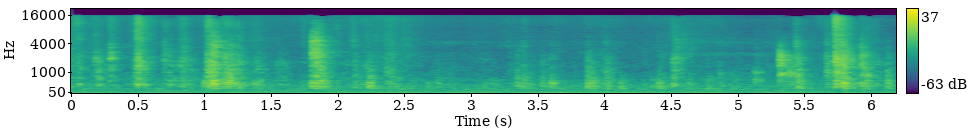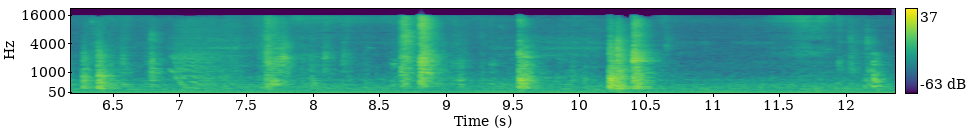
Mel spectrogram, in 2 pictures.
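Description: Irregular clicks and knocks of babies' toys on plastic high-chair trays: wooden puzzle pieces being tapped and set down, and the plastic buttons of a pop-up toy being pressed.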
